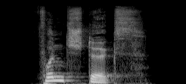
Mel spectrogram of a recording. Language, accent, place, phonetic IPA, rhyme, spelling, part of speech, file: German, Germany, Berlin, [ˈfʊntˌʃtʏks], -ʊntʃtʏks, Fundstücks, noun, De-Fundstücks.ogg
- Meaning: genitive singular of Fundstück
